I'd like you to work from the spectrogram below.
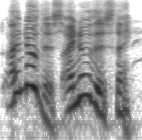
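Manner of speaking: excited recognition. Retold or imitated. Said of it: "I was just like".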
